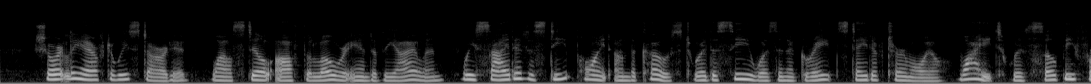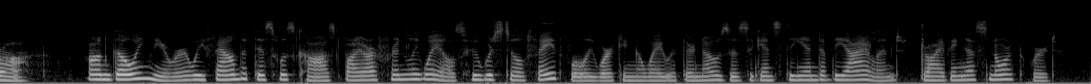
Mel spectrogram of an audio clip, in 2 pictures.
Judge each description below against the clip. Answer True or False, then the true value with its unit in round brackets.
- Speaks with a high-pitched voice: True (200 Hz)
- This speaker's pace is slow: False (180 wpm)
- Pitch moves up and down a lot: False (3.8 semitones)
